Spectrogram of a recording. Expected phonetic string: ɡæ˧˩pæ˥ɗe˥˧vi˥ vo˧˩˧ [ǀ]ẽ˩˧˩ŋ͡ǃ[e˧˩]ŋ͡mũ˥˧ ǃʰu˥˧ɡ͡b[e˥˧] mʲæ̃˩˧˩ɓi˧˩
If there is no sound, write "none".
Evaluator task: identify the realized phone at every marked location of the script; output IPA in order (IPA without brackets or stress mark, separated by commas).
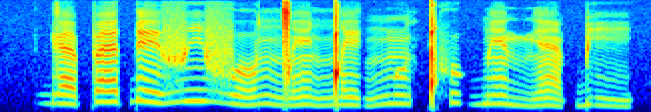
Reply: ŋ͡ǀ, e˧˩, ẽ˥˧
